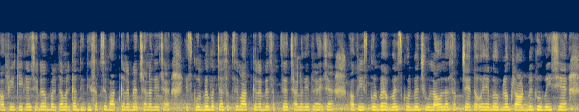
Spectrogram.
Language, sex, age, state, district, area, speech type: Maithili, female, 18-30, Bihar, Muzaffarpur, rural, spontaneous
